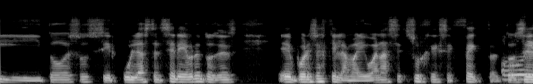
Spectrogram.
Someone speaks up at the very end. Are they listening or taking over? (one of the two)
taking over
